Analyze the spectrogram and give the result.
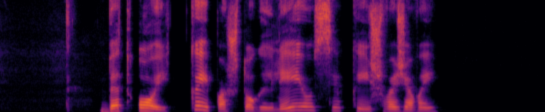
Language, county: Lithuanian, Klaipėda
